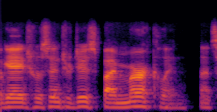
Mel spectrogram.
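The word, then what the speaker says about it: Märklin: So I'll be very brief here, but um standard O gauge was introduced by Merkelin, that's how you pronounce it.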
